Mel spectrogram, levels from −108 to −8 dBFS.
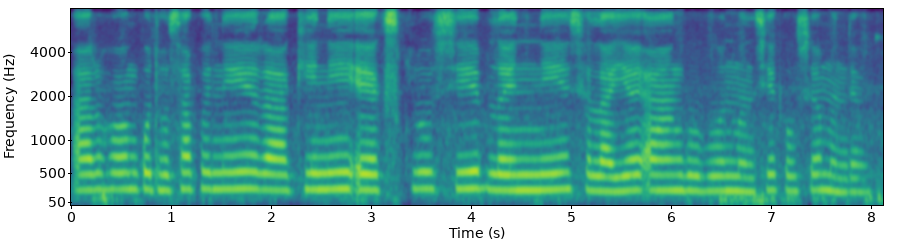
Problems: none marked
